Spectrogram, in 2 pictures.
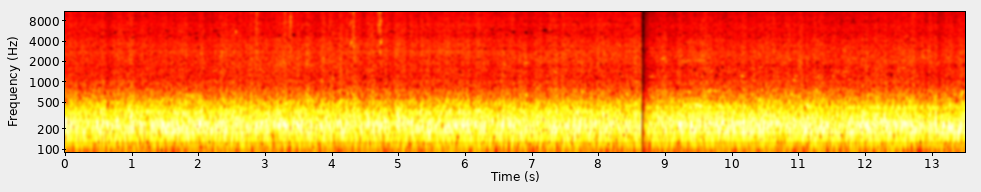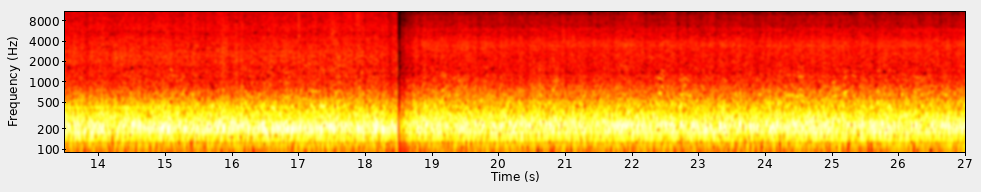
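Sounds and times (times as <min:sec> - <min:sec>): airliner cabin roar: 0:00.0 - 0:27.0.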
